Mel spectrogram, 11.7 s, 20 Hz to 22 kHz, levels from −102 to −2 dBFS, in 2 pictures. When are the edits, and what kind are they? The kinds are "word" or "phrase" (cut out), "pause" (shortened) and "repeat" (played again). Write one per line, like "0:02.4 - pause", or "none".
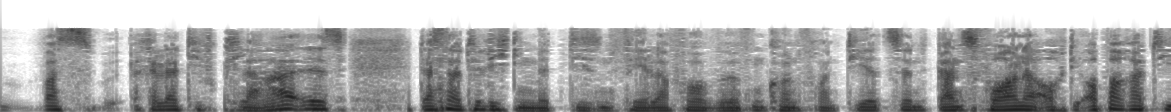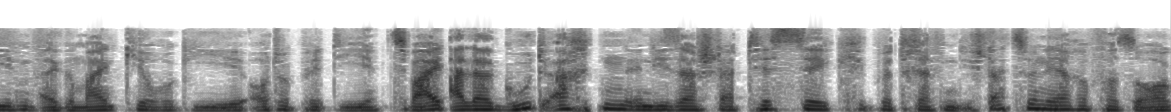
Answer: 0:02.6 - phrase
0:06.0 - word
0:07.1 - word
0:08.1 - word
